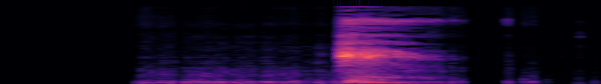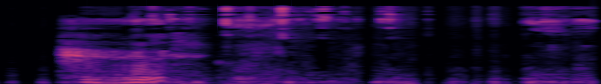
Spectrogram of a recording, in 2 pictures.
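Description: Australian cattle dog grumbling and growling, with two louder calls a little over a second apart, each about half a second long.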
